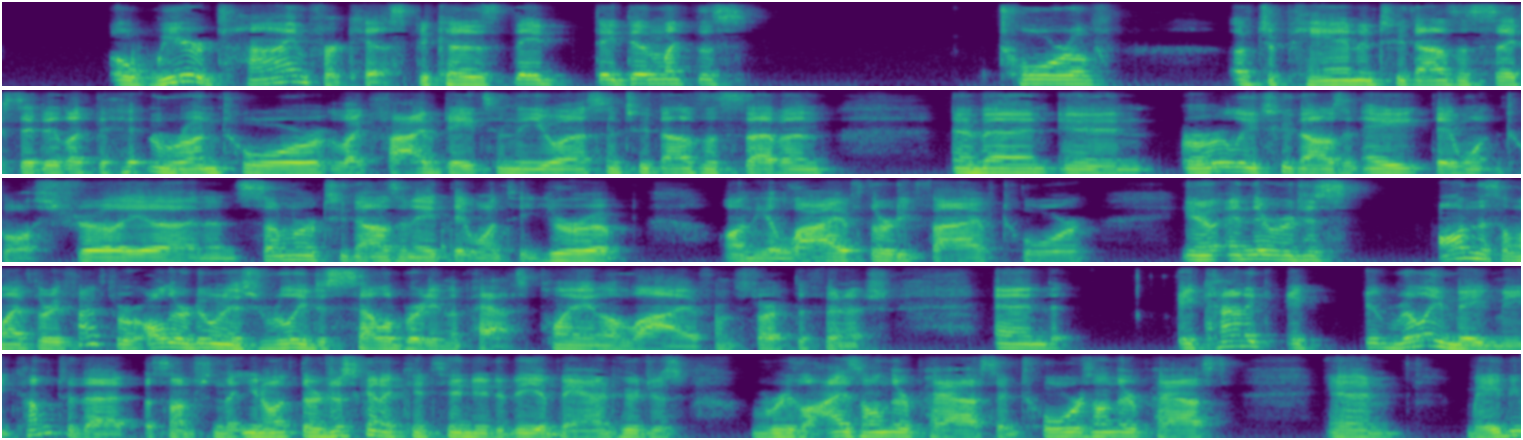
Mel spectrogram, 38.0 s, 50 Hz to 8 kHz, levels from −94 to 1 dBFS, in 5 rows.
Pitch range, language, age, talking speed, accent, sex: 115-130 Hz, English, 30-49, 190 wpm, American, male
